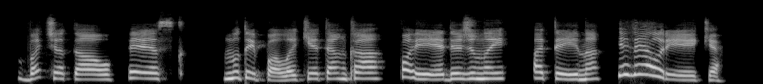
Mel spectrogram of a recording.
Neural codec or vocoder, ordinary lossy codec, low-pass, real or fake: autoencoder, 48 kHz, 32 numbers a frame, DAC-VAE, trained on Japanese speech; MP3, 64 kbps; 14.4 kHz; fake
